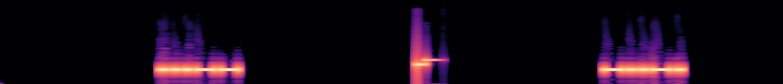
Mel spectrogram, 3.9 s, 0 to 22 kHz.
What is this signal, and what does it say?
Morse code, heard as a keyed tone, about 40 wpm, 700 Hz. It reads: 3 /
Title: Single Character (Letter:Number:Punctuation:Prosign) Alt 40wpm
